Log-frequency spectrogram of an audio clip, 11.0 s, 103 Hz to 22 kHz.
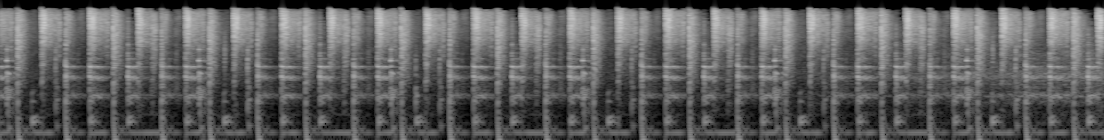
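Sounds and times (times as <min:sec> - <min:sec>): steady kick drum: 0:00.0 - 0:11.0.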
